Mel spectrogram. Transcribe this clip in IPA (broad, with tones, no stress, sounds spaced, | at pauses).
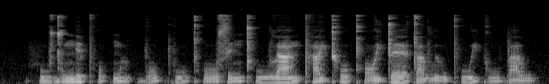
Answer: h uː˧ d u˥˨ ŋ e˥˨ pʰ o˧˩ k̚ m ɯː˧˩ p̚ b oː˧˩ p̚ k uː˧˩ kʰ oː˩ s e˩˧ ŋ t̪ʰ uː˧ l aː˧˥ n pʰ a˩ j kʰ oː˧˥ kʰ ɔː˩˧ j t̪ ɛː˥˨ t̪ a˩ w l ɯː˩˧ w pʰ uː˥˨ j k uː˧ b a˩ w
